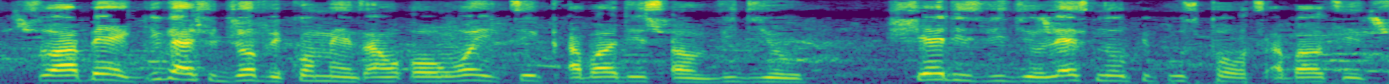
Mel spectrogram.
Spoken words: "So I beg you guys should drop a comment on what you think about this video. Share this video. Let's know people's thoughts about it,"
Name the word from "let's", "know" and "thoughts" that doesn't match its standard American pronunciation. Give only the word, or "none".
thoughts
